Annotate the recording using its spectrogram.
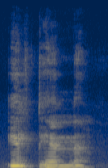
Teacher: no tiene ningún sonido nasal, tiene la E abierta que viene representada con este símbolo porque va delante de la doble N.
